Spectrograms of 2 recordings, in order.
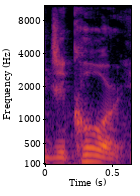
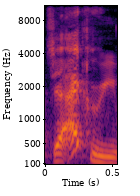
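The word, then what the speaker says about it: Jacorey: saying jackary bro like j a c o r e y I say jakori I'm black F so I I'd be like jakori yo jakori that sound like like that sound like the proper way to say bro name that's why I keep that's why I keep calling him bro cuz bro keep saying jackary like bro his name not jackary bro it's jakori now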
